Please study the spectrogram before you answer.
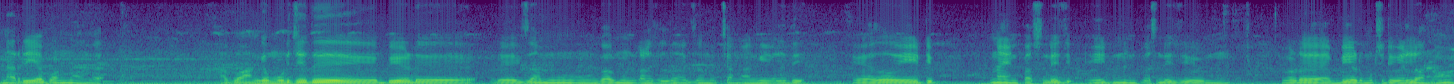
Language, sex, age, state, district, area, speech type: Tamil, male, 30-45, Tamil Nadu, Cuddalore, rural, spontaneous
